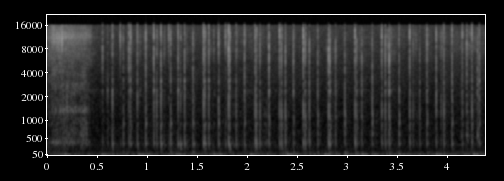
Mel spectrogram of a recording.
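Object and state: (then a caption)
Faux leather glasses case. Long nails tap and scratch across the textured surface of a closed, dark grey faux leather hard sunglasses case as it is rotated. A brief hissing scrape opens the clip, followed by a rapid, uneven stream of dry, short clicks and scratchy taps with a faint tone around 320 Hz.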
